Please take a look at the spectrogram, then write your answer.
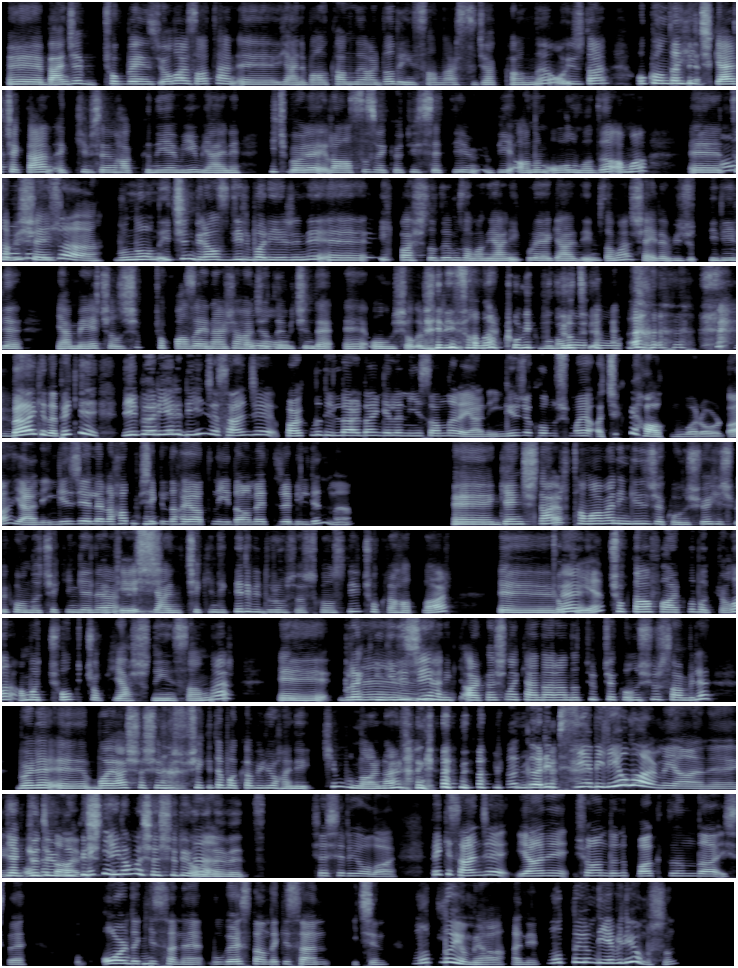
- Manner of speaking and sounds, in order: laughing while speaking: "İnsanlar komik buluyordu yani"; chuckle; surprised: "Hıı"; chuckle; laughing while speaking: "Nereden geldiler? Gibi"
- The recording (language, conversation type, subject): Turkish, podcast, Taşınmak hayatını nasıl değiştirdi, anlatır mısın?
